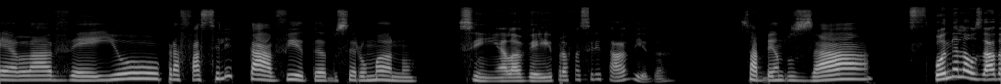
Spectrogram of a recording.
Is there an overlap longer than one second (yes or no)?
no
